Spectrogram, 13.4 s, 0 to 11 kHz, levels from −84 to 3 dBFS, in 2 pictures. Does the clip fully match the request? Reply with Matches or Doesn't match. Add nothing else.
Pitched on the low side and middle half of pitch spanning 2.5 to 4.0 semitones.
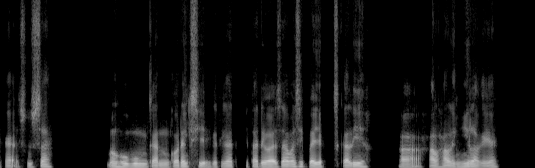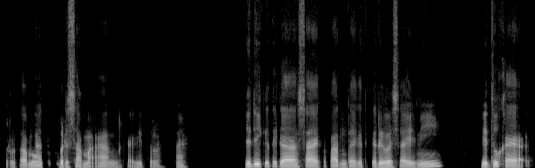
Matches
